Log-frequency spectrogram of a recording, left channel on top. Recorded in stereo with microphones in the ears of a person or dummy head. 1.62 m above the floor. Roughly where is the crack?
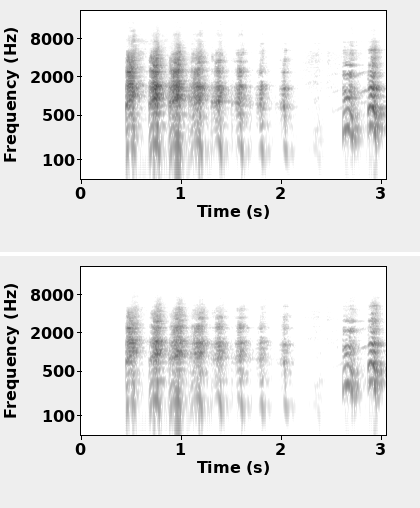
I don't hear a crack.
